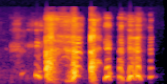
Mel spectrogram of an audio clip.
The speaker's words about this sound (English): I literally sound like Frank Gallagher. I can't form a sentence without coughing.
